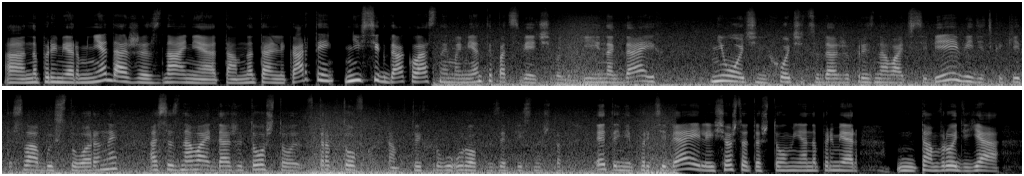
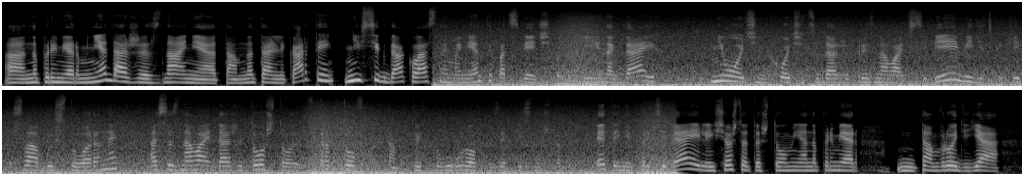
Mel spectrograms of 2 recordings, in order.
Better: first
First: wind noise on the microphone; occasional gusts; from 4.5 to 17 s; 10 dB below the speech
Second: wind noise on the microphone; heavy; from 4.5 to 17 s; 5 dB below the speech

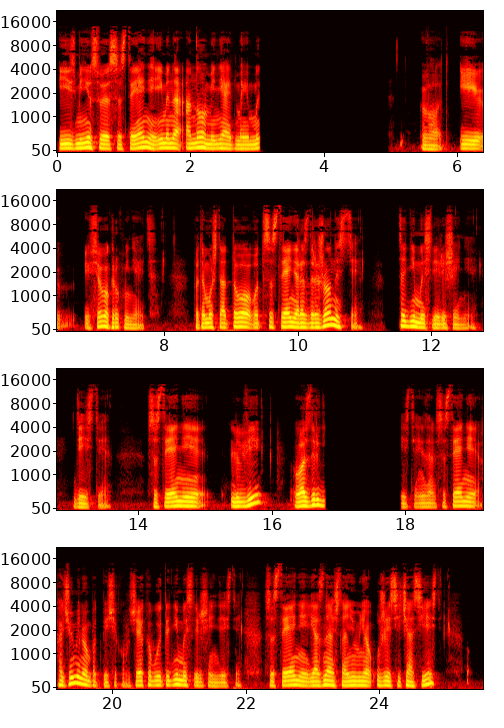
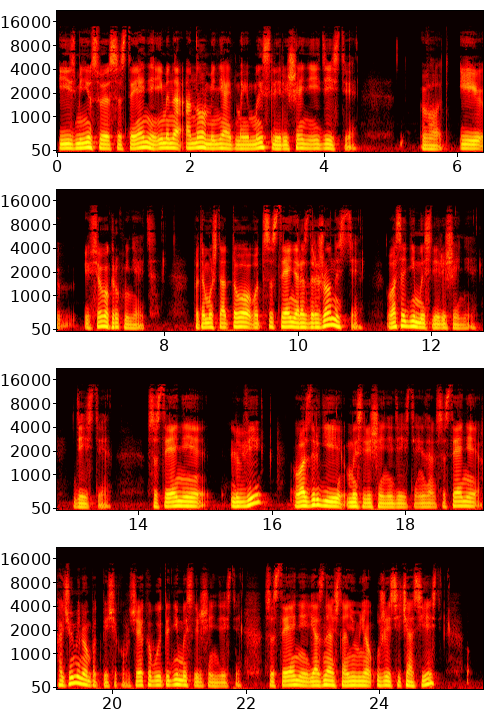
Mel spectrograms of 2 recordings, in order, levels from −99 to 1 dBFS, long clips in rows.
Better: second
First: audio cutting out; at 3 s for 2 s, at 11 s and at 17 s for 1 s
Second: none

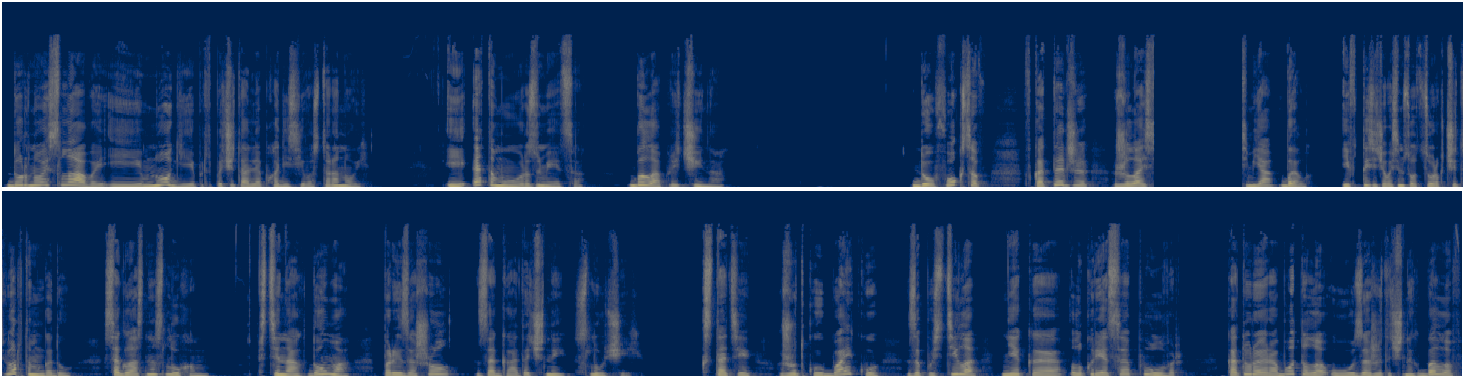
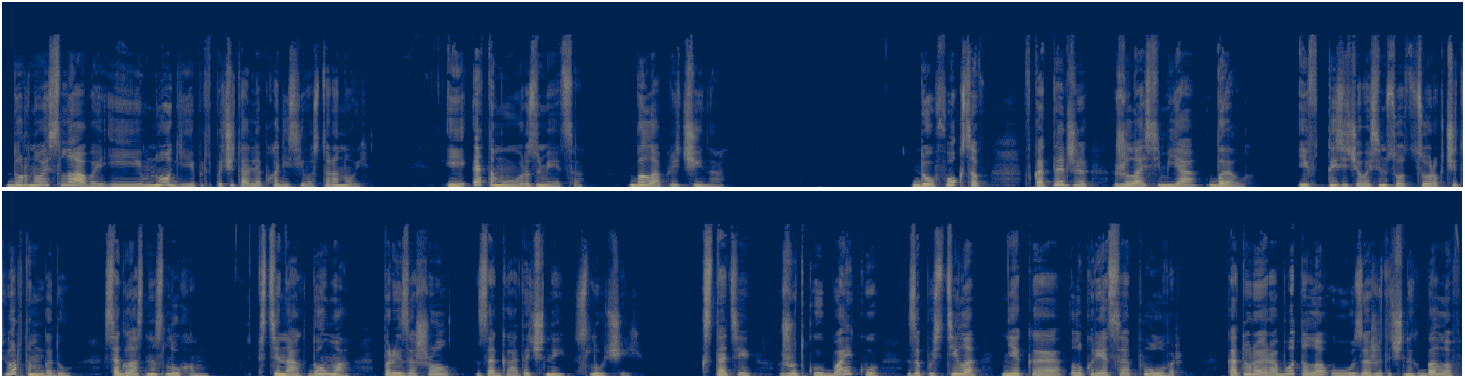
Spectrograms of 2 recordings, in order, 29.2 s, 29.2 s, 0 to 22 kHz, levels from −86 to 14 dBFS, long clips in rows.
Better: second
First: audio freezing; at 12 s for 1 s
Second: none

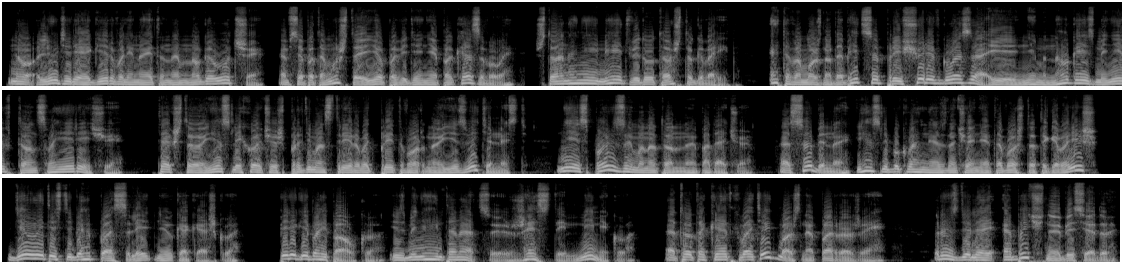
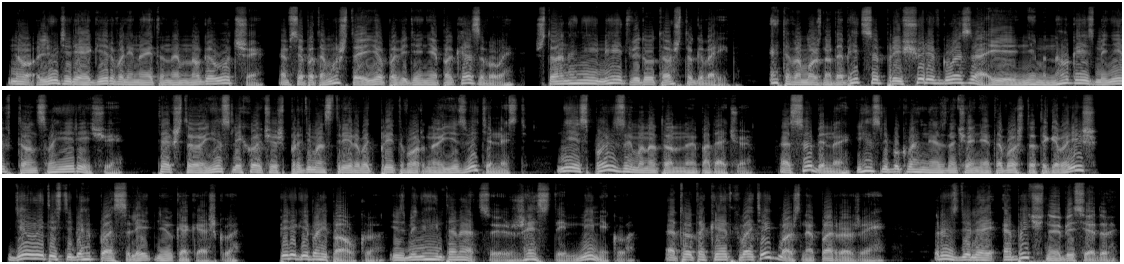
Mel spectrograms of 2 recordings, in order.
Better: neither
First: distortion; heavy; 7 dB below the speech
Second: distortion; heavy; 7 dB below the speech

